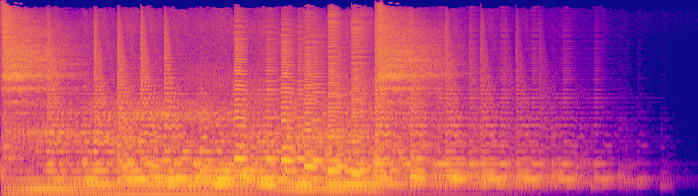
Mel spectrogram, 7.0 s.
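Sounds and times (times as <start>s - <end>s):
game level failed jingle: 0.5s - 6.0s.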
